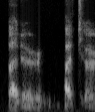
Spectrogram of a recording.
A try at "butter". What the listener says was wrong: yeah, it's a it's a quick tap, but it's not a full stop. Like some sounds will fully stop the airflow briefly, but this is like a quick little just tap.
